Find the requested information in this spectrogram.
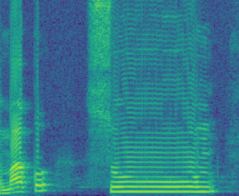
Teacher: ये काफ में कलकला करेंगे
